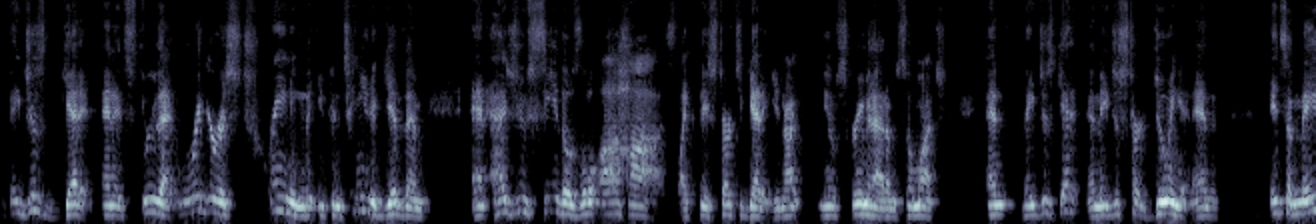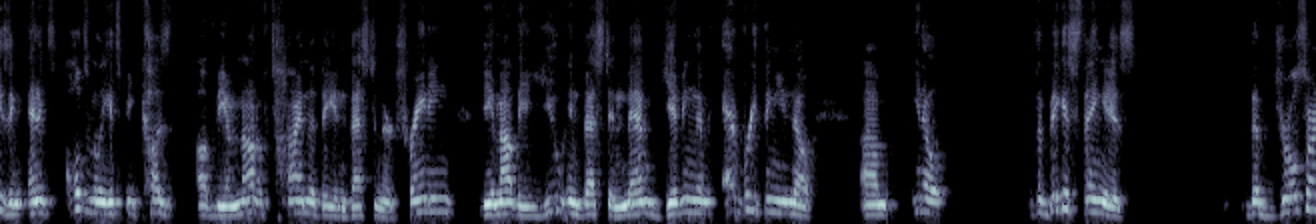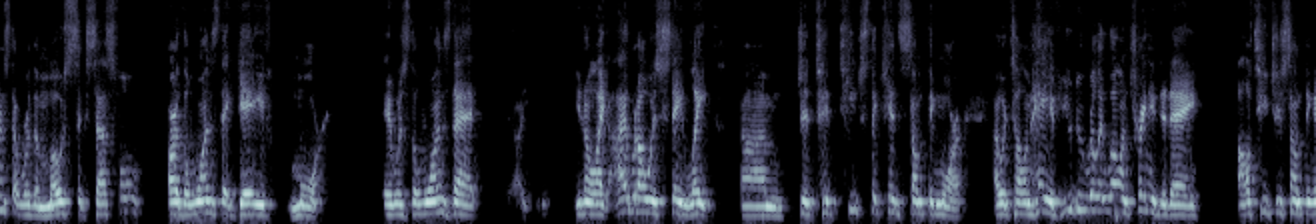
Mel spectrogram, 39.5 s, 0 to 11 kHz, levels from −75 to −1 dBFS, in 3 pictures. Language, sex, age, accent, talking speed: English, male, 30-49, American, 215 wpm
